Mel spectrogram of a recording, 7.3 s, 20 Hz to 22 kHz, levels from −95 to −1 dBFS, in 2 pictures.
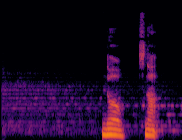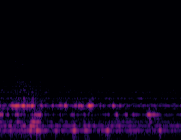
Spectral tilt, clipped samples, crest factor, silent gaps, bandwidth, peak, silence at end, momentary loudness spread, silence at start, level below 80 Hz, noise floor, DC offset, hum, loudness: -6.5 dB/octave; under 0.1%; 20 dB; none; 11 kHz; -20 dBFS; 0.6 s; 29 LU; 2.05 s; -74 dBFS; -72 dBFS; under 0.1%; none; -35 LUFS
